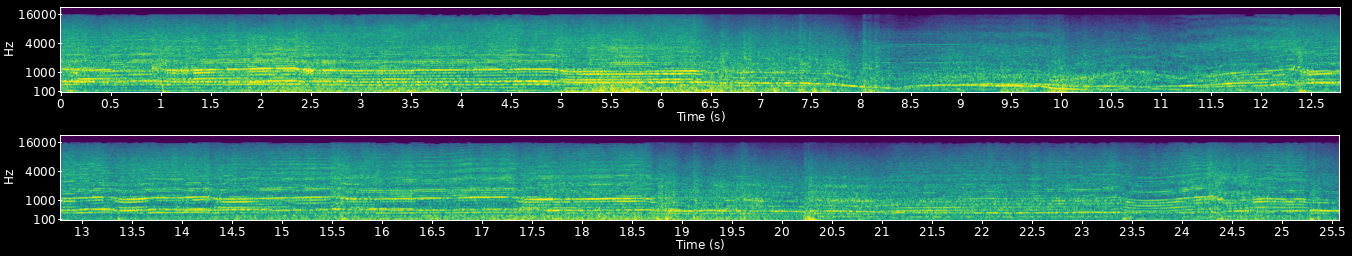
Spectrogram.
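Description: A racing car engine screams at high revs, rising through the gears and dropping as it brakes.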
